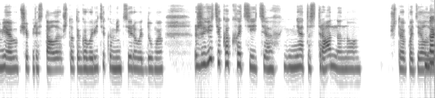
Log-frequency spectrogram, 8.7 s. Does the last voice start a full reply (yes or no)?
yes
